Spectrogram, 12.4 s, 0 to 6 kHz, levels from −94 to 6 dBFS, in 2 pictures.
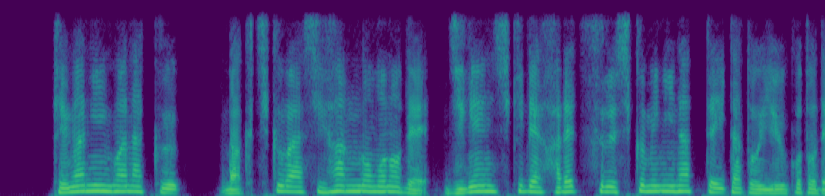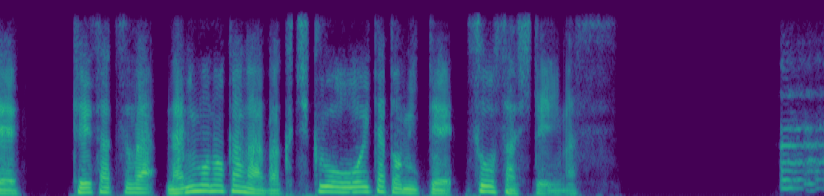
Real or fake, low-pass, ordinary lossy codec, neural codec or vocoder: fake; 5.4 kHz; none; codec, 16 kHz, 4 kbps, FreqCodec, smaller model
